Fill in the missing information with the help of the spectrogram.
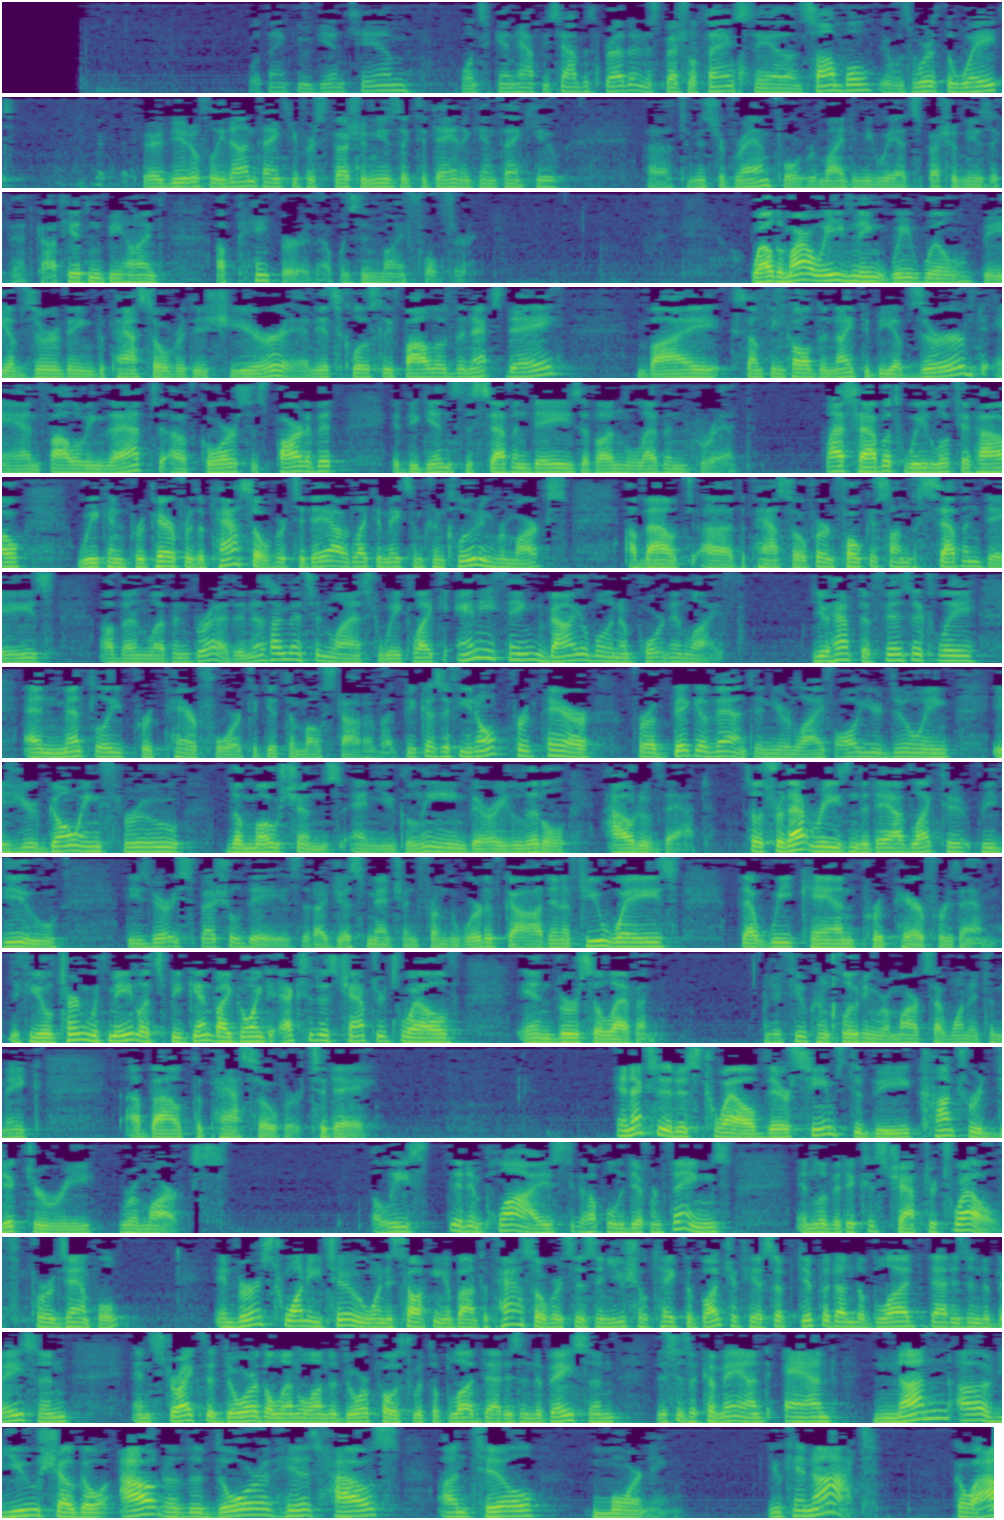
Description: Let's examine what God says, and plan to make the most of our Spring Holy Days UCG Sermon Transcript This transcript was generated by AI and may contain errors.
